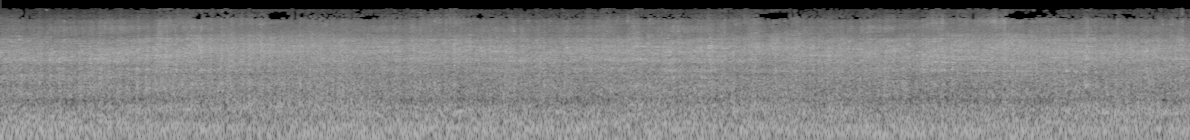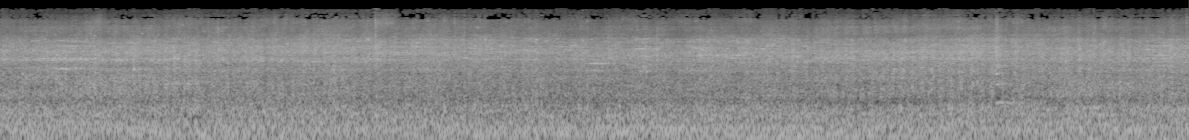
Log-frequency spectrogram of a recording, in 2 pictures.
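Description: Loaded freight train of flatcars carrying garbage containers rolling past, a steady rolling noise of steel wheels on the rails.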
